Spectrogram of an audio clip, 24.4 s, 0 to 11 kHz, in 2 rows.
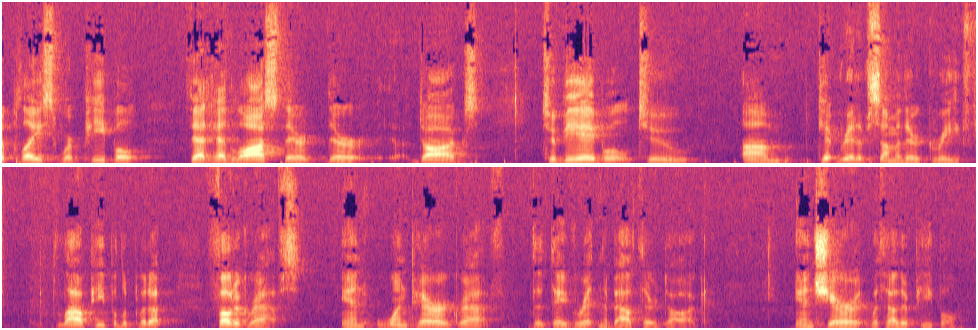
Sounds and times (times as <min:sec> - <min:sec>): Speech: 0:00.0 - 0:01.8, 0:02.4 - 0:06.0, 0:06.8 - 0:12.2, 0:12.8 - 0:21.1, 0:22.1 - 0:24.2.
